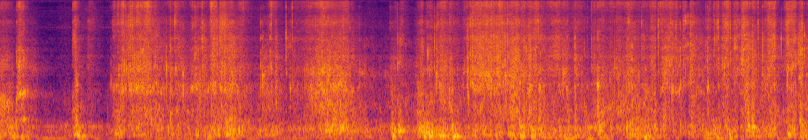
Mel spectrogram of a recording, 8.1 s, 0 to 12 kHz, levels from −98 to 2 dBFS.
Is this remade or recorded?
remade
